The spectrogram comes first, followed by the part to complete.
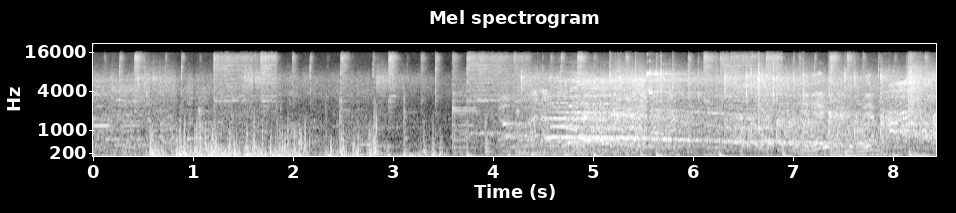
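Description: Badminton rally in an echoing sports hall: a run of thuds from players' shoes on the court and racket strikes on the shuttlecock, with voices and music behind.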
